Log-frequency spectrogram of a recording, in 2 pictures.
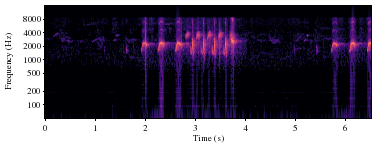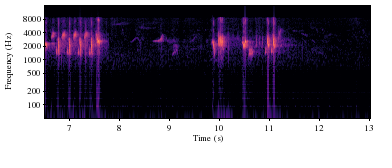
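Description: A bird singing three short phrases a few seconds apart, each a few separate notes followed by a quick run of chirps.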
